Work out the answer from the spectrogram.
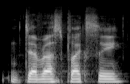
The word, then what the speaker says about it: Devras Plexi: here with today my name is Devin uh Deborah's plexy you listen to music who is Devin aka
